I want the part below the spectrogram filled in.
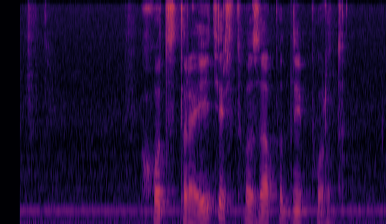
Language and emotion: Russian, neutral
